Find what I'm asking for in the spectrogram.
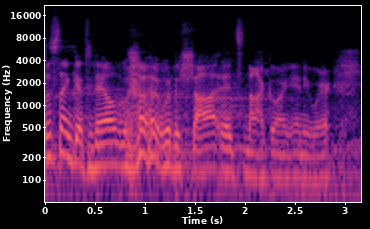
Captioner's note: laughter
